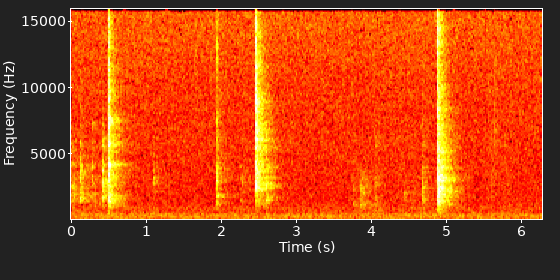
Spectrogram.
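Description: Plastic SSD tray of an XCubeNAS clicking as a 2.5-inch SSD is pressed into it, the tray's pins snapping into the holes on the drive's sides: a few sharp clicks, the loudest about five seconds in.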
